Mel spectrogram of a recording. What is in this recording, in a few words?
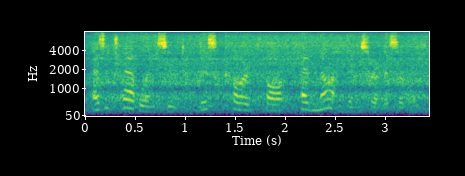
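1 speaker different Noise 4 channel; openMHA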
